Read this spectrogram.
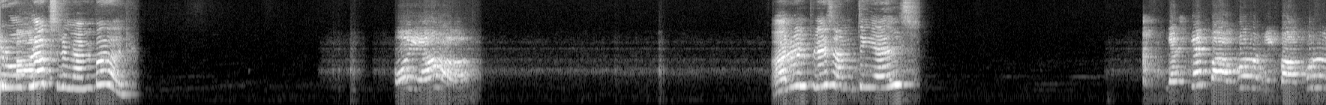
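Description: A young boy talks with animation through a phone speaker, in short bursts.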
